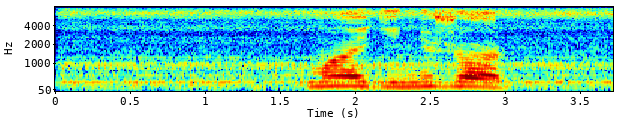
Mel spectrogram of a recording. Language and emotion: Russian, sad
